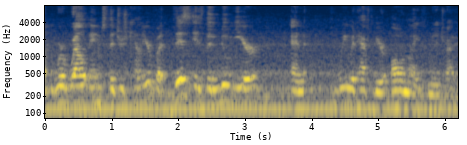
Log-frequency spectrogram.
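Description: Noticeable background noise sits behind the recording. A man talks at a very fast pace. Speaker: guest. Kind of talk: comedic talk-show interview answer. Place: bar.

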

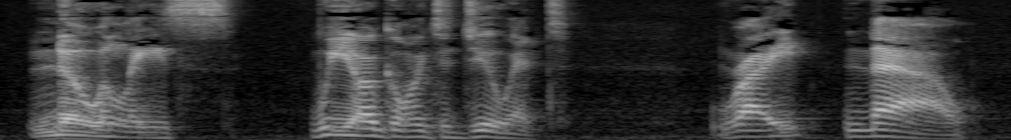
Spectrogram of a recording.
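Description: Very wide pitch swings mark this put-on character voice, delivered at a very slow pace. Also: man, medium pitch for a man. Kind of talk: comic overacting. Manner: goofy, smug, cheerful.

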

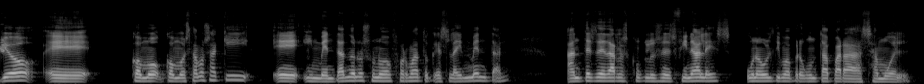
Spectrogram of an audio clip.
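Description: The speaker talks at a moderate pace, and the background is quiet. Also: man, fairly high pitch for a man. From Madrid, Spain; Spain. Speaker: podcast co-host. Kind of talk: casual chat. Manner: animated. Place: home room. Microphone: studio mic.

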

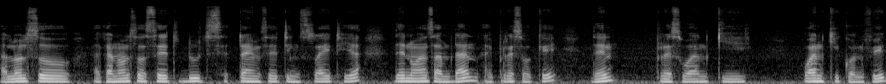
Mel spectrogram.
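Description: The voice has a dark, mellow tone, moving at a moderate pace with little pitch movement. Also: man.

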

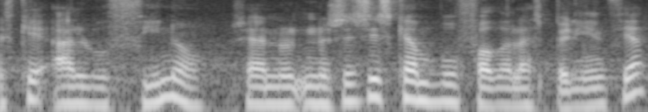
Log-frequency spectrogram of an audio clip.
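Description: This man speaks at a moderate pace. His pitch varies in an ordinary way. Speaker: gaming YouTuber. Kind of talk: gameplay commentary. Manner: casual, halting.

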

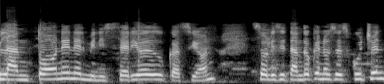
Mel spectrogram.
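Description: A woman at a moderate pace, in a dry sound with no echo. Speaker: spokesperson for provisional teachers. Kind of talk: interview answer. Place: street. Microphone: handheld.

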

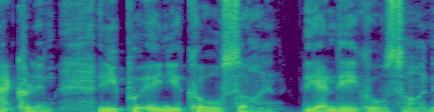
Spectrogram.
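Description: A man with a fairly low pitch speaks with lively intonation over a quiet background. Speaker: amateur radio video creator. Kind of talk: comedic vlog commentary. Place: home room. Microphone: studio mic.

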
